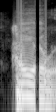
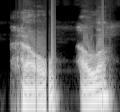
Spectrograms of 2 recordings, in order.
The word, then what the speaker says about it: Hela: Hail is how, Hela, the goddess, her name is actually pronounced more like Hail.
